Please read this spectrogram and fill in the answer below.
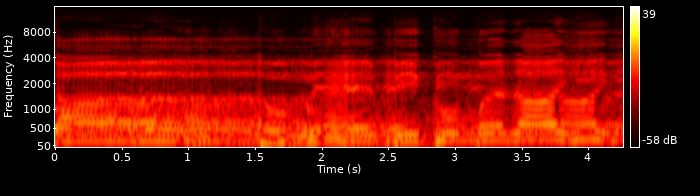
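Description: A man's voice singing an Urdu naat, drawing out long, wavering, ornamented notes.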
